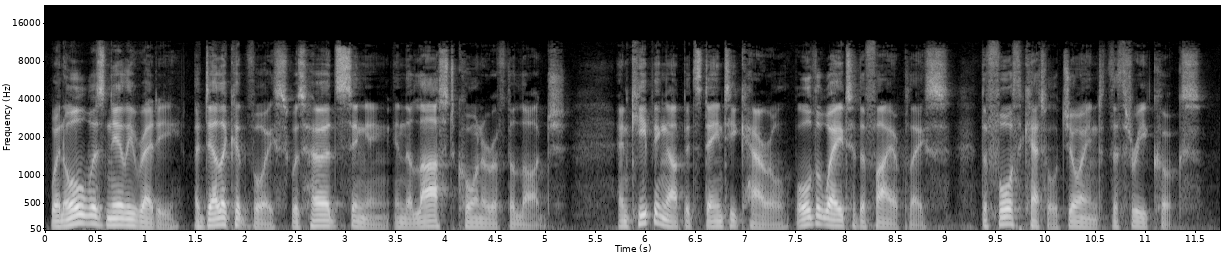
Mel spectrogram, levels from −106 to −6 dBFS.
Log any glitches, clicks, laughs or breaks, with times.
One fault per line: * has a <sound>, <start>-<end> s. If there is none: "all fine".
all fine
